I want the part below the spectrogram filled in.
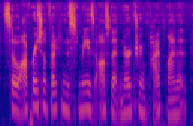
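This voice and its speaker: Fast-talking woman with an Arkansas accent. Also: deep voice, fairly even intonation, no room sound, clean studio sound, recorded from a distance. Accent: Arkansas Southern US. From Arkansas, United States. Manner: emphatic and explanatory, with frequent tag questions. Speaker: guest expert on medical spa practice operations. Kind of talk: conversational expert interview answer.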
